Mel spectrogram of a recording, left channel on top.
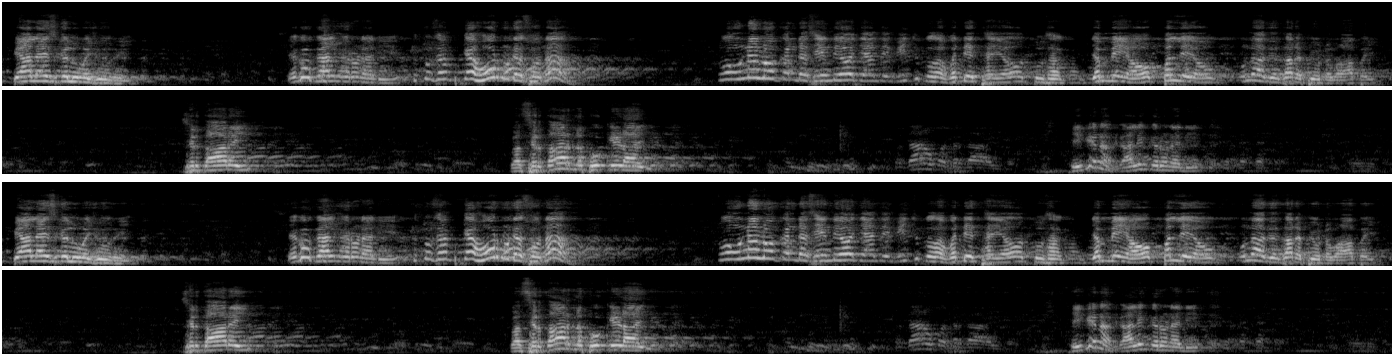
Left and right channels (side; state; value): both; normal; correlation 0.38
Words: प्याला इस गलू मशहूर है देखो गल करो ना लिए तो तुम क्या होर नु दसो ना तो उन्होंने लोगों दसेंदे हो जाते विच तुसा वड्डे थे हो तुसा जम्मे आओ पल्ले आओ उन्होंने सारा प्यो नवाब आई सरदार आई वह सरदार लभो केड़ा आई ठीक है ना गाली करो ना दी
